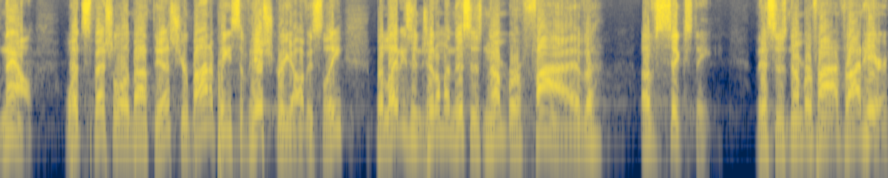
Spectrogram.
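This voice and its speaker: Speaking at a moderate pace in an unremarkable speaking voice, a man with a fairly high pitch uses lively intonation and keeps his loudness very even. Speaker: auctioneer (championship finalist). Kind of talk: auctioneer spoken lot description and sales pitch. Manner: conversational, upbeat.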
